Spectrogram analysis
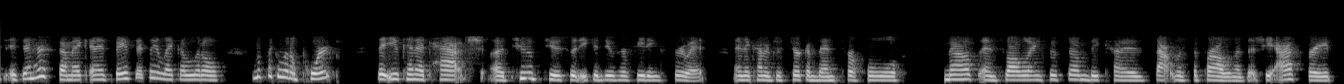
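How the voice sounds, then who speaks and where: Husky young woman on a phone-like line. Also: mid-range voice, no echo. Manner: informal, candid, often uses "like". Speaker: interview guest, mother sharing her experience. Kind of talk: casual personal storytelling. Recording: thin, phone-like call audio.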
